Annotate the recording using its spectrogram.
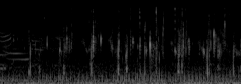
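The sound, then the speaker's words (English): Two cats and four hungry kittens: a short high meow at the start, then a steady stream of busy smacking and clicking noises like hungry animals eating, with no one speaking. “A hungry visitor is a cat. Two cats with one, two, three, four hungry kittens.”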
